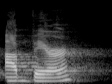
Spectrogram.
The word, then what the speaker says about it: Abwehr: And then Tom, how do you pronounce that? Abwehr.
